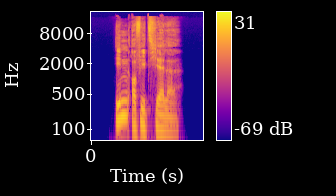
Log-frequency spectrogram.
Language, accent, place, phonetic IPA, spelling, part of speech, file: German, Germany, Berlin, [ˈɪnʔɔfiˌt͡si̯ɛlə], inoffizielle, adjective, De-inoffizielle.ogg
- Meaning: inflection of inoffiziell: 1. strong/mixed nominative/accusative feminine singular 2. strong nominative/accusative plural 3. weak nominative all-gender singular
